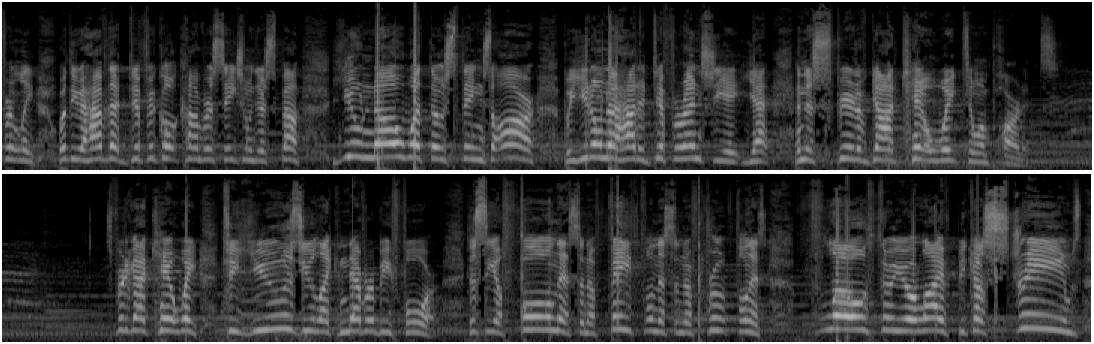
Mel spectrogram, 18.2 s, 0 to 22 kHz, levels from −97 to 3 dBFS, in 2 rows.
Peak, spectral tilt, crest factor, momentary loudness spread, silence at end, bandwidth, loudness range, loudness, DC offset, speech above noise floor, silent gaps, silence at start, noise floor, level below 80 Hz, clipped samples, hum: -22 dBFS; -1 dB/octave; 18 dB; 11 LU; 0 s; over 20 kHz; 5 LU; -39 LUFS; under 0.1%; 26 dB; none; 0 s; -66 dBFS; -76 dBFS; under 0.1%; none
